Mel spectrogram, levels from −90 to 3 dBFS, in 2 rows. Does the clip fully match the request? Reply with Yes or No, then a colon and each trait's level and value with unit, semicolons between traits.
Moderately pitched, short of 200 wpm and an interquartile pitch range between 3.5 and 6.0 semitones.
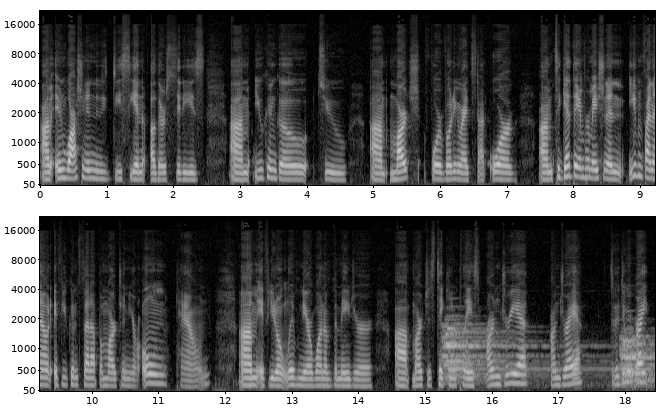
No: medium, 160 Hz; average, 180 wpm; narrow, 2.4 semitones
